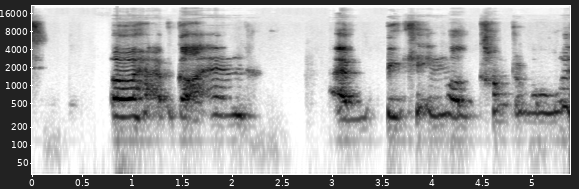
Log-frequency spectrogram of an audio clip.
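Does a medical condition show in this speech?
Yes: cerebral palsy; speech issues.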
